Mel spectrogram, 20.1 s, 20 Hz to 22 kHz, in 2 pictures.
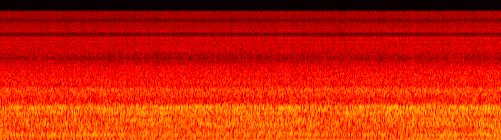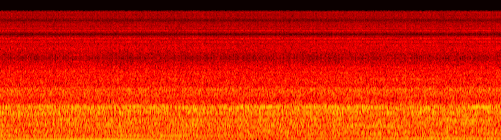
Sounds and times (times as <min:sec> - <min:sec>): Truck: 0:00.0 - 0:20.0.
